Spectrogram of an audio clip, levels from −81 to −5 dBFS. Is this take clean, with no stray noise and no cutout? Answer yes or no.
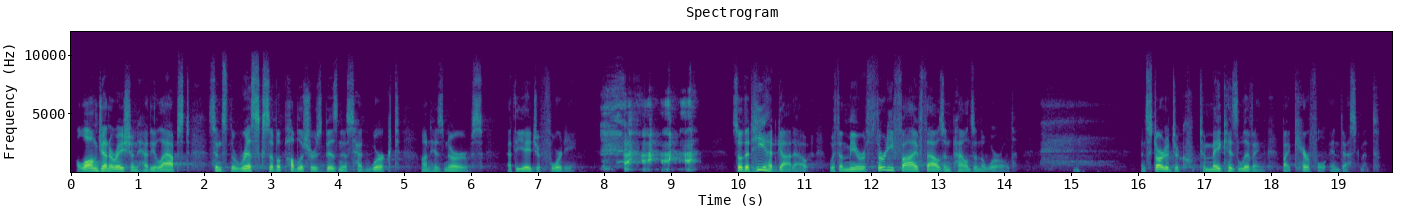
no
